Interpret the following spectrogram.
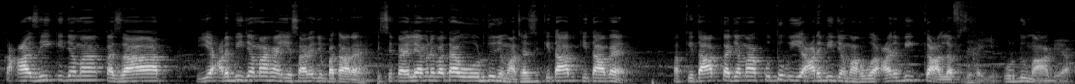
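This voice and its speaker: A man teaching a spoken grammar lesson, reading out word pairs one by one and repeating them slowly and deliberately for learners. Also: a little high, a little mellow, roomy sound. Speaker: language teacher.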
